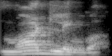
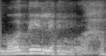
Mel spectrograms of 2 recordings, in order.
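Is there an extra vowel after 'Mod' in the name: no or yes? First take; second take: no; yes. First: No extra vowel follows 'Mod'. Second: An extra 'ee' vowel follows 'Mod'. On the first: The speaker calls it right. "it is Mod Lingua" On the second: The speaker calls it wrong. "by mistake I said"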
